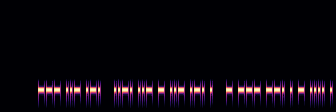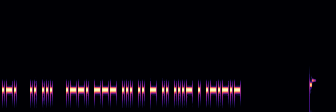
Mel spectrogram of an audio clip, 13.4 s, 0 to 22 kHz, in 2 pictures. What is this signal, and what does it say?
Morse code, heard as a keyed tone, about 30 wpm, 700 Hz. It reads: OUR FUTURE TOGETHER IS POSITIVE.
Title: Sentences from Top 1000 Words - Review Part 5 - 30wpm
